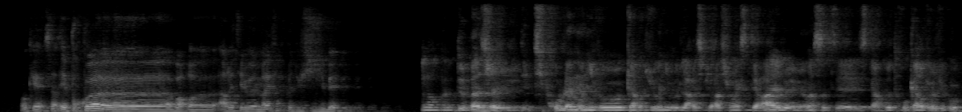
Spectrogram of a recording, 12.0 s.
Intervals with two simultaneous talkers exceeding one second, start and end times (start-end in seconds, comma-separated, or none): none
